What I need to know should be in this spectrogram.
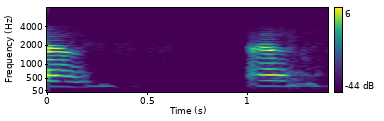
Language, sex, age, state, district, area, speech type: Bodo, female, 45-60, Assam, Kokrajhar, rural, conversation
